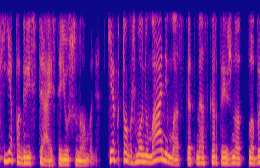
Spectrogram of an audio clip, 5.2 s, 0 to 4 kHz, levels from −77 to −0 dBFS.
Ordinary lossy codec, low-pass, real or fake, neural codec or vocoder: AAC, 32 kbps; 3.6 kHz; real; none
